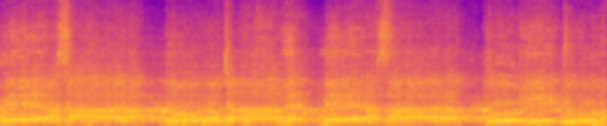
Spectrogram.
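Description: A group of voices singing a devotional verse together, in drawn-out phrases about two seconds long with brief breaks between them.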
